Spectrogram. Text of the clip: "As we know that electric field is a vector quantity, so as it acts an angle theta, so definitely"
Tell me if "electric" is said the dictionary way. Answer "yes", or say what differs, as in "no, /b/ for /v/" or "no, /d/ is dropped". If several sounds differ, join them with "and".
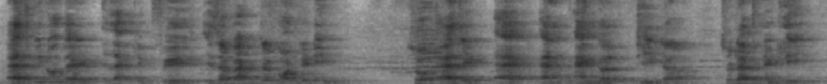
yes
